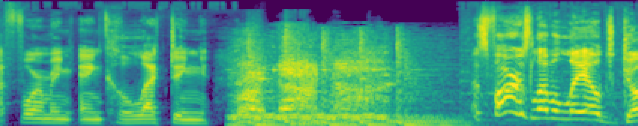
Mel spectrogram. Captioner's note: banana sound effect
